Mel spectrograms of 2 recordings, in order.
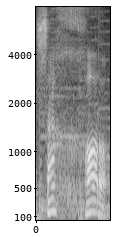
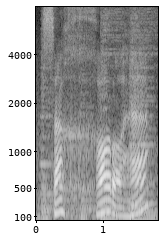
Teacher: jadi ada penekanan yang kuat ya, sehingga bunyi tasdidnya itu menjadi sempurna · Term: tasydid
